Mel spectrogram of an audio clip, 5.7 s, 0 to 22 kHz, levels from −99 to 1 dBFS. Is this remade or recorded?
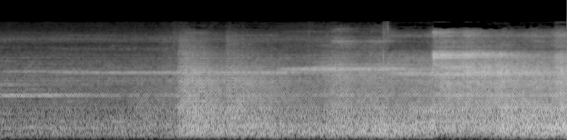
remade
